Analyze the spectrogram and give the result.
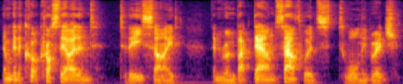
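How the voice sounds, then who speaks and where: A man's voice: low voice, normal speed, sharp tone. A middle-aged man giving a plain voice-over explanation of a route. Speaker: vlogger introducing a route.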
